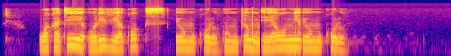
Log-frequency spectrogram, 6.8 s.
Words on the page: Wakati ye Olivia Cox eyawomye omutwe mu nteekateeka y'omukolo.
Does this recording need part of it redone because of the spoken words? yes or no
yes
